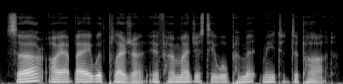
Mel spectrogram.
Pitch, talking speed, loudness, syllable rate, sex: 115 Hz, 225 wpm, -18 LUFS, 6.3 syllables/s, male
